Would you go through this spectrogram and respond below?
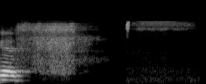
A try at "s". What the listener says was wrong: No, you don't have to pronounce S. You don't have to say S. You need to create sound. Air above the tongue. Air above the tongue. Don't say don't say yes. Don't say yes or S.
